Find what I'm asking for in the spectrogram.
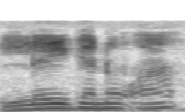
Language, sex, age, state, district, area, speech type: Santali, male, 45-60, Jharkhand, Bokaro, rural, spontaneous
